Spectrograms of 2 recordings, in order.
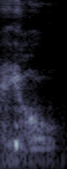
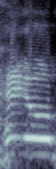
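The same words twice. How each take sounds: First: It is said in a breathy whisper. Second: It is said in a full, voiced tone.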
